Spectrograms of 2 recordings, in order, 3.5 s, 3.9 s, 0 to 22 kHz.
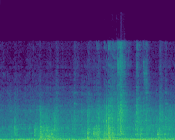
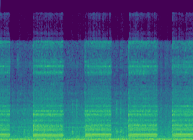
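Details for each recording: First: Brunswick A2 pinsetter after cycle solenoid was matched back up; ball detect beam tripped and it cycles with steady clattering and thumping, an even mechanical rhythm with no jams or stalls; normal pinsetter cycle. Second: Brunswick A2 pinsetter, recently replaced cycle solenoid; machine fails to cycle on first ball but cycles on second. Tripping the ball detect, the solenoid plunger moves with a repeated harsh, chattery electrical buzz over machinery hum, not pulling in cleanly; abnormal solenoid buzz.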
